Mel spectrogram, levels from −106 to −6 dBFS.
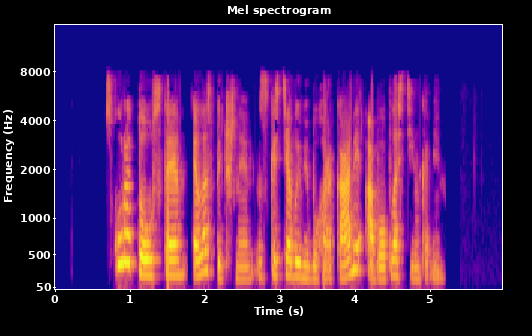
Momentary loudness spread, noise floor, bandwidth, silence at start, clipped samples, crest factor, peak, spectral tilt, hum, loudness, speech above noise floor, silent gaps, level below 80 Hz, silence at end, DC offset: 18 LU; -74 dBFS; 8 kHz; 0.7 s; under 0.1%; 16 dB; -2 dBFS; -5 dB/octave; none; -16 LUFS; 57 dB; none; -58 dBFS; 0.8 s; under 0.1%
